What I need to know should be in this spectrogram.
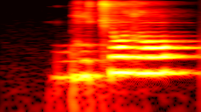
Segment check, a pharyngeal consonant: absent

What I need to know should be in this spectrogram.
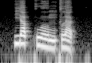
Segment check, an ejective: absent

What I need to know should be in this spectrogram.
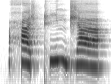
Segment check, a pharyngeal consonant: present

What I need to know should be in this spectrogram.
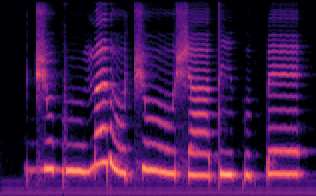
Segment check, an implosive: absent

